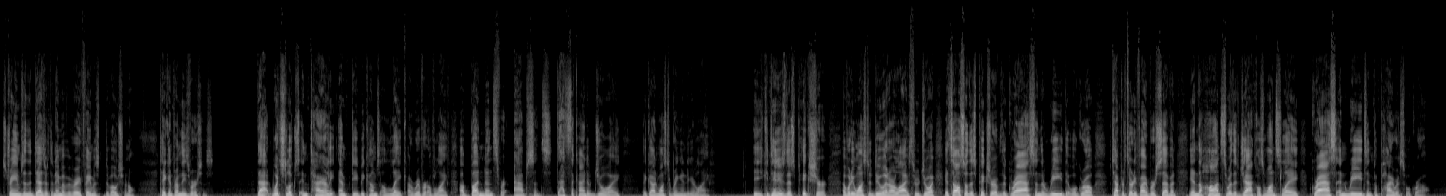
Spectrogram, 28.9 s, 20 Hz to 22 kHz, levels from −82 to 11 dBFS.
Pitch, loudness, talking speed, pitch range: 120 Hz, -24 LUFS, 185 wpm, 110-145 Hz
